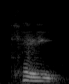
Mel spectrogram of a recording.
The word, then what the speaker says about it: cake: a sound into a but that means that the E is silent on the end so now we have a K what's missing K it's the letter K C cake c a cake good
